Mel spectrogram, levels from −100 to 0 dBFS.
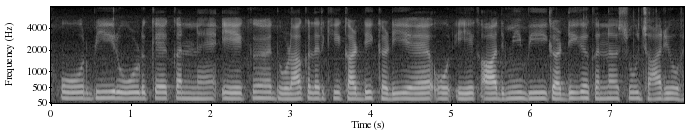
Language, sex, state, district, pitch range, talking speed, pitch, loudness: Marwari, female, Rajasthan, Nagaur, 170-180 Hz, 175 wpm, 175 Hz, -36 LUFS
